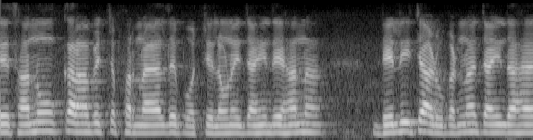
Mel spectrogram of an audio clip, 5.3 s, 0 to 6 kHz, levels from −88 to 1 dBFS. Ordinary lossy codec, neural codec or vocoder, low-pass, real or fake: none; none; 5.4 kHz; real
